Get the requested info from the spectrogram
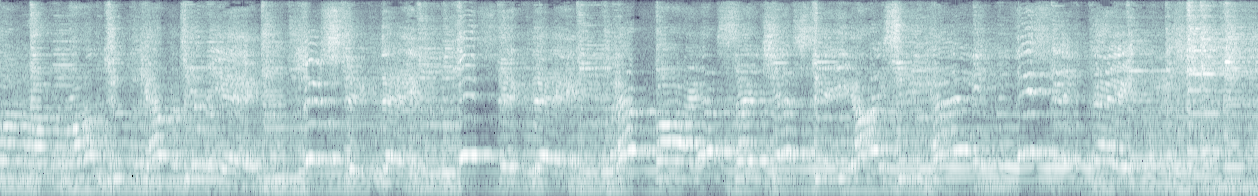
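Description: A man singing with his own strummed acoustic guitar in a steady rhythm, played live.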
